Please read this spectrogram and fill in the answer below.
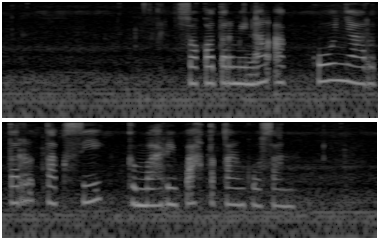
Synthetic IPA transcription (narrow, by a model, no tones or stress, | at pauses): sɔkɔt̪ɛrminalʔak | uɲart̪ərt̪aksi | ɡ̥ə̤mahripaht̪əkankosan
